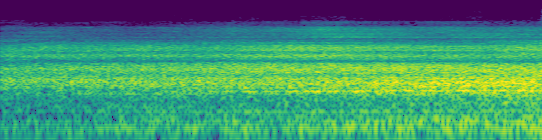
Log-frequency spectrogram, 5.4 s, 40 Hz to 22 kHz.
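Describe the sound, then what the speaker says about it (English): A KLM Embraer E175 arriving from Amsterdam Schiphol at Manchester Airport gives a continuous broadband jet roar that grows slowly louder as it approaches. "Next in is KLM Embraer E175 coming in from Amsterdam Schiphol."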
